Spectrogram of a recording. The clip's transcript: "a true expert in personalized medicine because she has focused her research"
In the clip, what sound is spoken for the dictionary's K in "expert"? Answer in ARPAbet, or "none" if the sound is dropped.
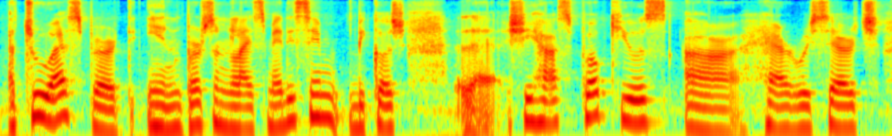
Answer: none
